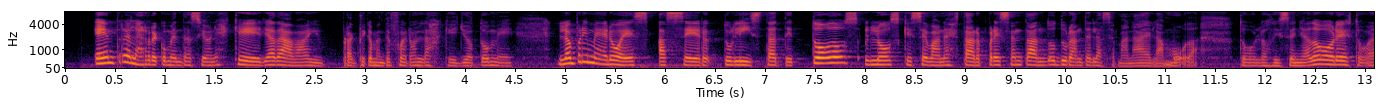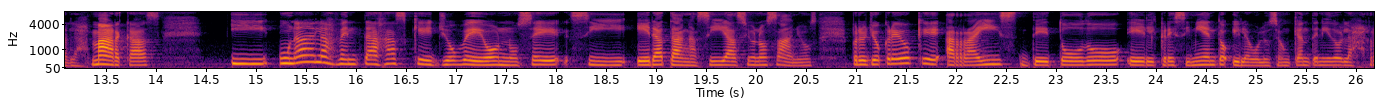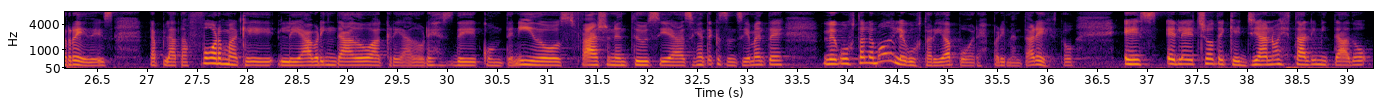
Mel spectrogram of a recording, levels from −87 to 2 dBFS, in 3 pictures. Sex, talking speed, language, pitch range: female, 165 wpm, Spanish, 180-220 Hz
